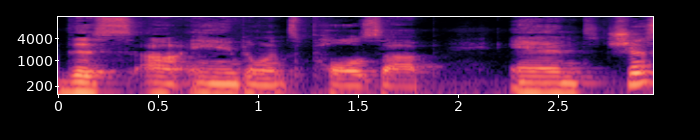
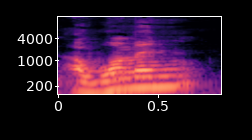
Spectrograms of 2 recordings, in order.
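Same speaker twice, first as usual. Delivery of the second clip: usual speaking voice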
